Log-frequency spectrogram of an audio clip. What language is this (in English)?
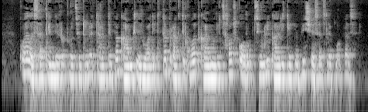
Georgian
